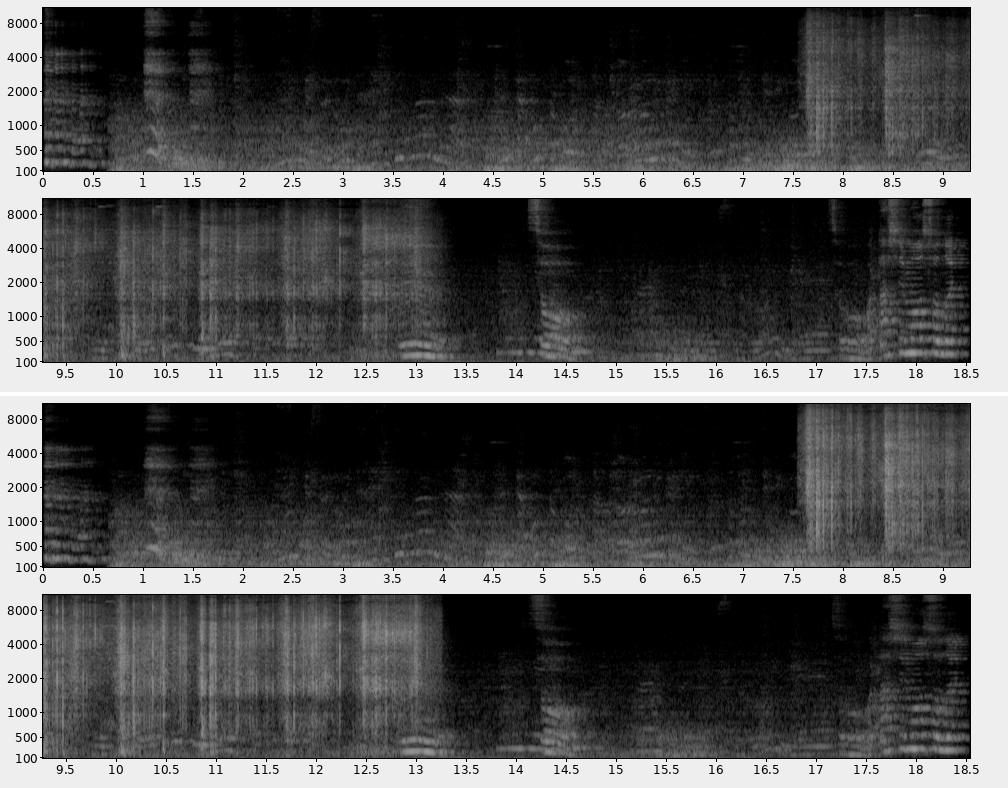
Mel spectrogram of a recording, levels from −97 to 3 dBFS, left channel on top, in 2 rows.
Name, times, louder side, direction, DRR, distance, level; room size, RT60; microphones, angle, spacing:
voice 1, 0.0-0.6 1.0-1.6 12.8-13.3 14.2-14.6 17.2-18.4, equal, 90° left, 0 dB, 3.8 m, -49 dB
Thunder, 0.6-17.7, equal, 15° left, 5.9 m, -55 dB
voice 2, 2.3-13.3 13.7-14.7 15.1-17.5, equal, 5° right, -2 dB, 2.8 m, -61 dB
Walk footsteps, 7.5-13.2, right 10 dB, 45° right, 0.4 m, -42 dB
17.0 x 12.5 x 2.5 m, 0.78 s
head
